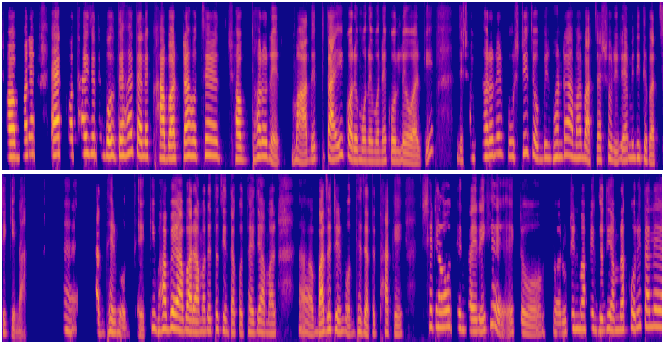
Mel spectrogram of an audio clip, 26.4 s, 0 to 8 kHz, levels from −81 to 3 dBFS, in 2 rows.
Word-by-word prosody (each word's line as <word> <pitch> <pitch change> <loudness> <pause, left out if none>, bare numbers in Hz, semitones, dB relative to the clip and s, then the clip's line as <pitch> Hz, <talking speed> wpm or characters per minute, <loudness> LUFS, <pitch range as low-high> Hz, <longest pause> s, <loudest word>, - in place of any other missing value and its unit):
সব 250 0 +8 0.2
মানে 280 +2 +5 0.5
এককথায় 305 +1 +2
যদি 305 -1 -2
বলতে 270 +1 +5
হয় 320 +2 +4
তাইলে 265 -3 +5 0.2
খাবারটা 230 +1 +6
হচ্ছে 265 +2 -1 0.5
সব 220 -1 +6 0.2
ধরনের 255 -1 +1 0.4
মা'দের 200 +4 +1
তো - - -23
তাই 205 +3 +6 0.2
করে 220 -6 +3
মনে, 185 -1 -2
মনে 175 +1 -3
করলেও 175 -3 -1
আর 140 - -3
কি। - - -8 0.6
যে 190 - -8
সব 230 - -10 0.2
ধরনের 280 +4 +1
পুষ্টি 265 +3 -5 0.2
২৪ 235 -3 -2
ঘন্টা 250 +4 -1
আমার 235 -1 -1
বাচ্চার 210 -2 0
শরীরে 200 -3 -4
আমি 235 +2 -5
দিতে 225 -3 -3
পারছি 145 +5 -4
কিনা, - - -8 0.8
হ্যাঁ? 215 -4 -6 0.4
সাধ্যের 190 +3 -2
মধ্যে 140 +4 -11 0.2
কীভাবে 255 +1 +3 0.2
আবার 210 -1 +4
আমাদের 205 +2 -5
তো 250 - -1
চিন্তা 200 -4 -3
করতে 180 0 -7
হয় 190 -1 -1
যে 205 - 0
আমার 175 -1 -5 0.5
আ - - -8 0.3
বাজেটের 230 +4 +3
মধ্যে 180 +7 -6
যাতে 170 0 -2
থাকে 185 -4 -4 0.6
সেটাও 285 -1 +1 0.2
চিন্তায় 230 -5 -1
রেখে 235 +10 -3 0.3
একটু 195 0 -9 0.6
ট - - -73 0.2
রুটিন 230 +7 -4
মাফিক 245 +2 -1
যদি 220 +4 -2
আমরা 235 +2 0
করি 270 +1 0
তাহলে 290 +1 +1
230 Hz, 140 wpm, -21 LUFS, 195-260 Hz, 0.8 s, সব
